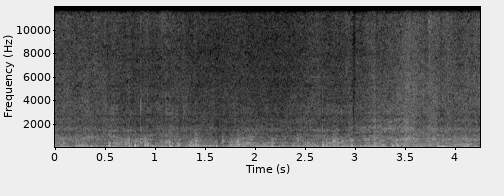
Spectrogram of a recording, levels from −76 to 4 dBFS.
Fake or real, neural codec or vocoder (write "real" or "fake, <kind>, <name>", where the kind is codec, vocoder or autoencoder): fake, codec, SNAC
